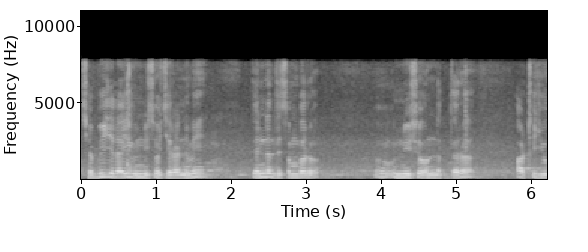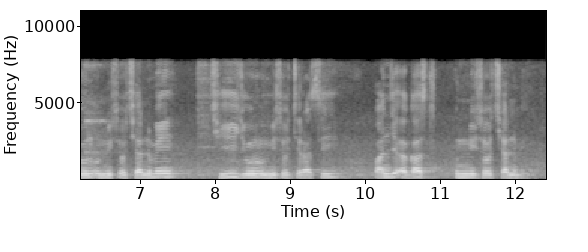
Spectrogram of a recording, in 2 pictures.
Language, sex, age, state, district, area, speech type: Punjabi, male, 60+, Punjab, Bathinda, rural, spontaneous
